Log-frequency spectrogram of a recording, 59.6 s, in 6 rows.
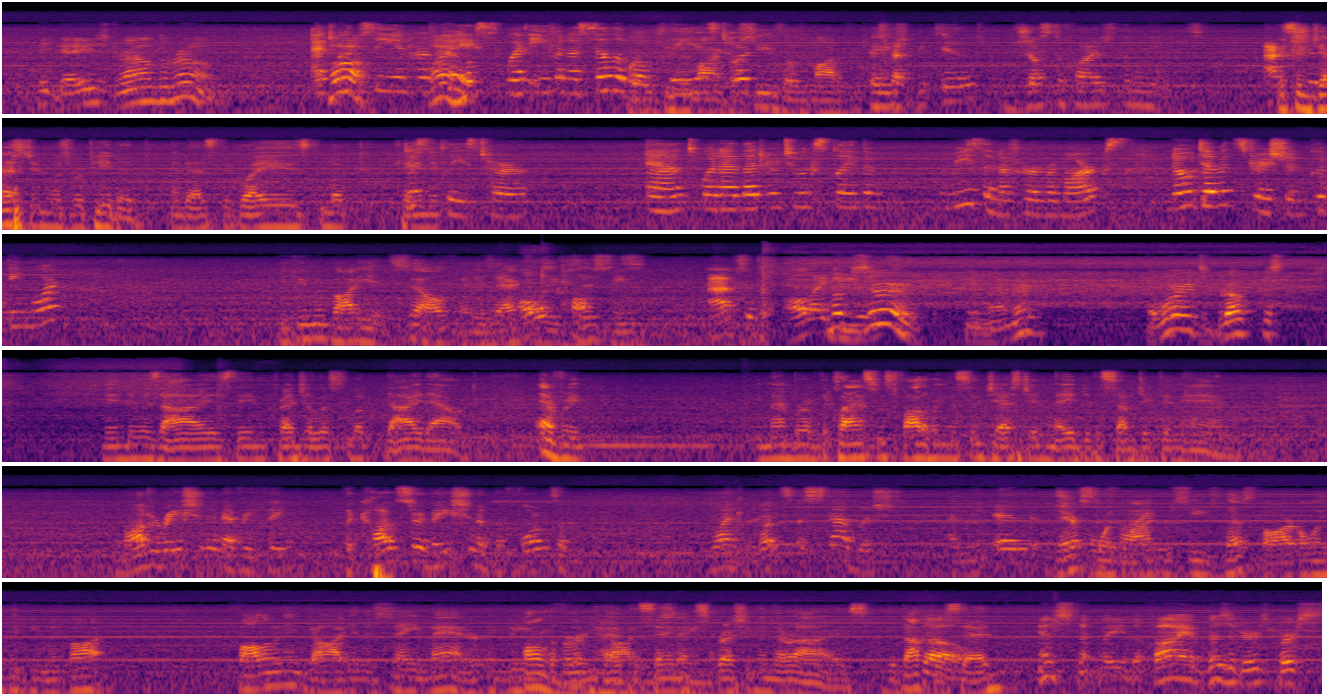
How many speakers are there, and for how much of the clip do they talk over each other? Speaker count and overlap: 5, about 15%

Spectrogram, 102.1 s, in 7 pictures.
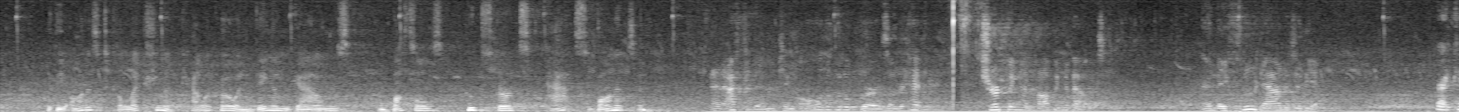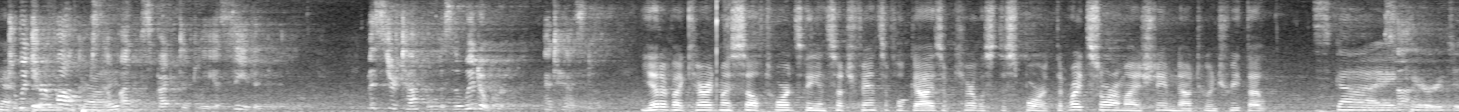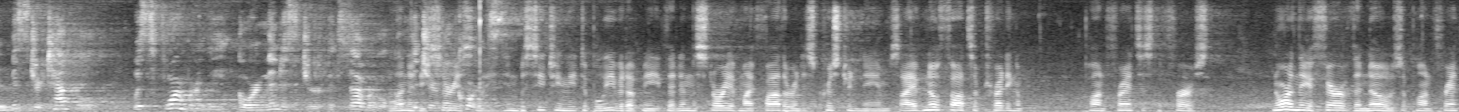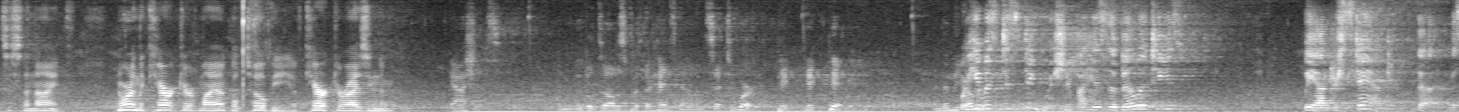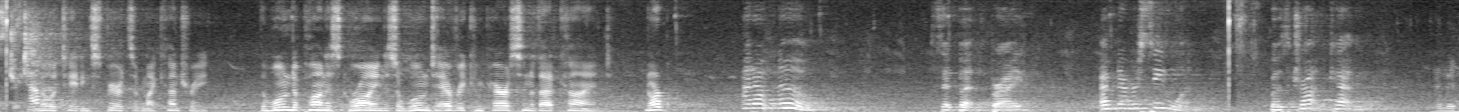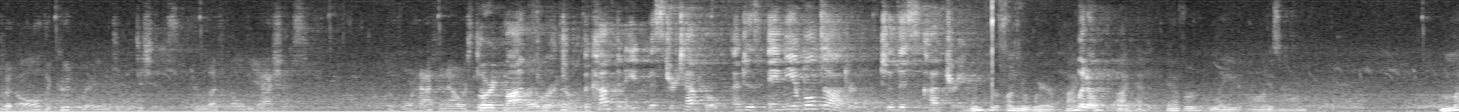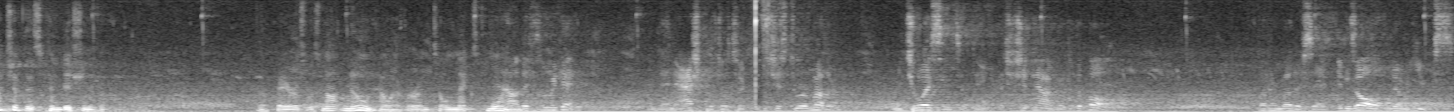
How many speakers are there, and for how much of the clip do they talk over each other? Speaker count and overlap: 5, about 8%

